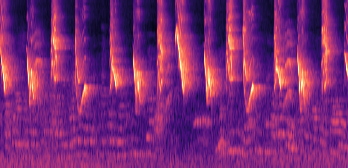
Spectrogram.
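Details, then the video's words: Red-cowled cardinal singing persistently to call a female, recorded live; loud rapid series of bright whistled notes, each sweeping steeply downward, repeated about twice per second with a slightly uneven rhythm, clear against a quiet background. "Galo da campina cantando muito chamando femia gravado ao vivo"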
